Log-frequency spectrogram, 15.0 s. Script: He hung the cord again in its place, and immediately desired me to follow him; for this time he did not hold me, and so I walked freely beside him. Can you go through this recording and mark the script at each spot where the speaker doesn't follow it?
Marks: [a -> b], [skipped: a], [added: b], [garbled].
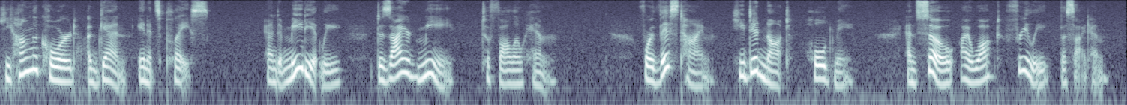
He hung the cord again in its place, and immediately desired me to follow him; for this time he did not hold me, and so I walked freely beside him.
